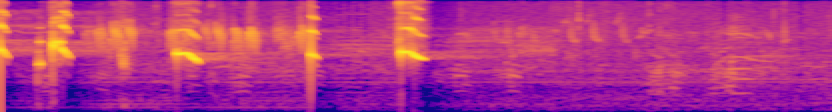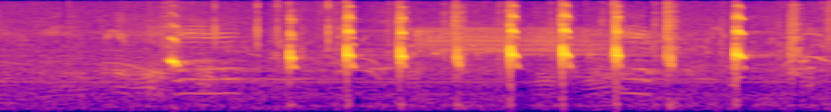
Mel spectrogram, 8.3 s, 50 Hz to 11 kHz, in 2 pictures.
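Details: Osprey at Charlo, Montana, USA, 2017: a few loud, downslurred whistles, then a quiet gap, followed by a quick run of sharp, repeated piping notes at a steady pace.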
